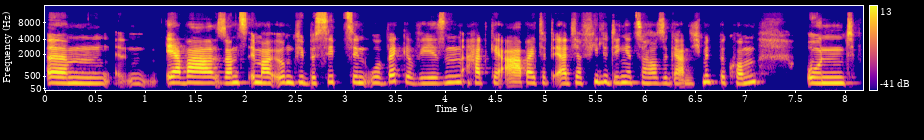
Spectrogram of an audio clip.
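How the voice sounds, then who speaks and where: A woman hosts a podcast in easy, casual chat. Her voice sits slightly high, and she mostly gives short, agreeing replies. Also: level tone, normal speed, a little mellow. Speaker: podcast host.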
